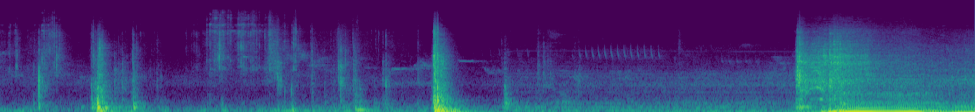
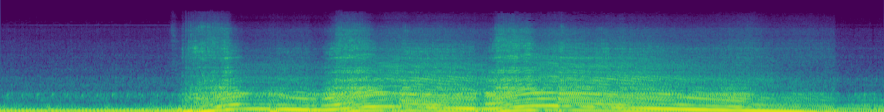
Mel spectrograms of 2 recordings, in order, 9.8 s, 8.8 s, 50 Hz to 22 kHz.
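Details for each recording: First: Mk4 VW Bora Wagon, 1.6 16-valve engine, stock exhaust and muffler, warm start after an hour's drive: clicks and key, quick crank, clean catch and steady, even idle rumble, nothing odd; normal start and idle. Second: Mk4 VW Bora wagon after a muffler delete with a broken exhaust pipe: three throttle blips give a loud, deep, open drone rising and falling with revs; mostly an exhaust leak, felt underneath while driving.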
